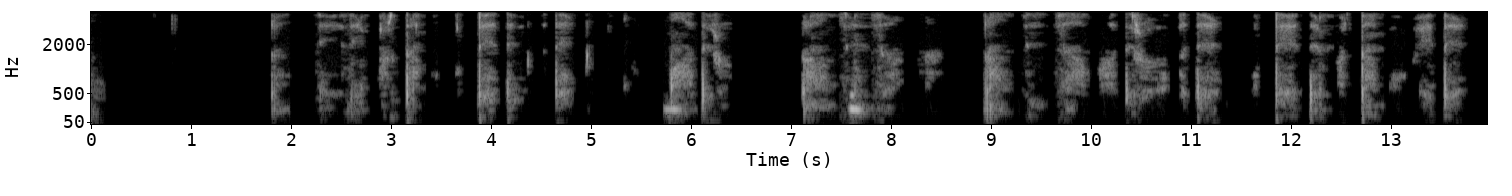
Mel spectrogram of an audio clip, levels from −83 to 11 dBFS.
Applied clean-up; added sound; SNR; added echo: none; none; none; none.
